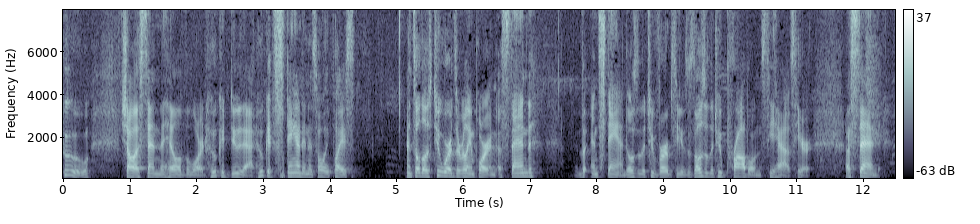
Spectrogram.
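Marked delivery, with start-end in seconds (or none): none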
